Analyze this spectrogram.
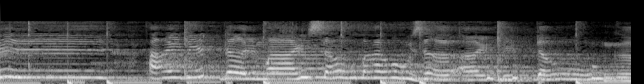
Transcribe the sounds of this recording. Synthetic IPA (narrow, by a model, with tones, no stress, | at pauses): ʔaː˧jɓi˦˥ət̚ɗəː˨˩jmaː˨˩jsa˧wɓaː˧wzəː˨˩ʔaː˧jɓi˦˥ət̚ɗə˧˦wŋɨ˨˩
